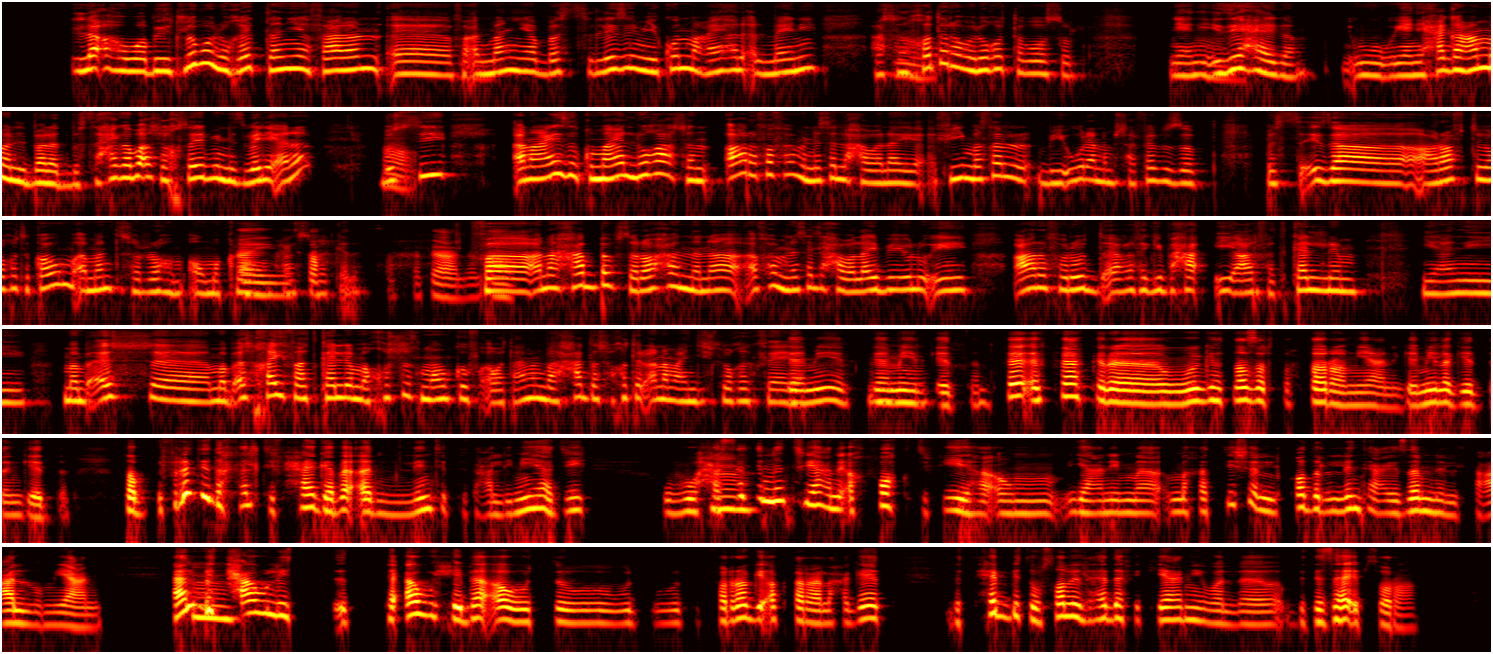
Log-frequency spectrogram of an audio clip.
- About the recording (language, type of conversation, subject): Arabic, podcast, إيه اللي بيحفزك تفضل تتعلم دايمًا؟
- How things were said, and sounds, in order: none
